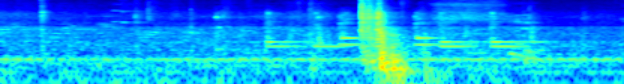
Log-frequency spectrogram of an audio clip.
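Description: A mobile phone playing a short run of electronic tones at a few different pitches, like a brief ringtone or alert melody, over a steady low hum. A loud thump, like the handset or microphone being knocked, cuts in about halfway through.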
